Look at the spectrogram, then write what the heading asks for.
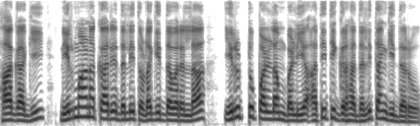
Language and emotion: Kannada, neutral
